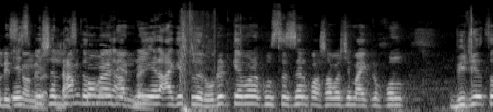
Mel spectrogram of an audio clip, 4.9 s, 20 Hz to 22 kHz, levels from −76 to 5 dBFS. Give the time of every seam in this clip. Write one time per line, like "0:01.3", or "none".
0:01.9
